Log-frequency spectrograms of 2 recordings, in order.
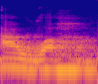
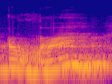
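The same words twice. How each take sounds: First: The middle consonant is a W sound. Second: The middle consonant is an L sound. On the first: The speaker calls it wrong. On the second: The speaker calls it right.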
